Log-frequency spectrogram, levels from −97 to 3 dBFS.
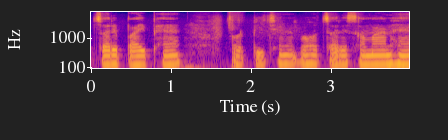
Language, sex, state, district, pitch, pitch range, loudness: Hindi, male, Jharkhand, Garhwa, 130 Hz, 130-135 Hz, -21 LUFS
